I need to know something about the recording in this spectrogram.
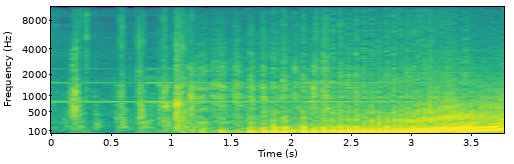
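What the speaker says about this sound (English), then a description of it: "so now let's see if it cranks" A Toyota GTS starter grinds in stuttering pulses that quicken into a fast rhythmic cranking and then catch into a rough, rising engine roar, loud and close, with no talking.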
